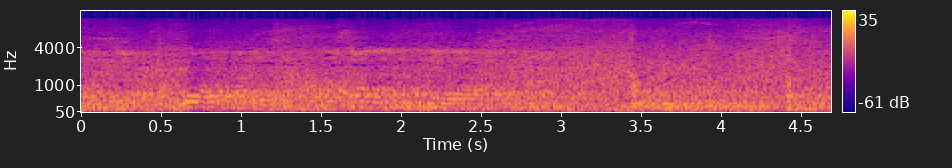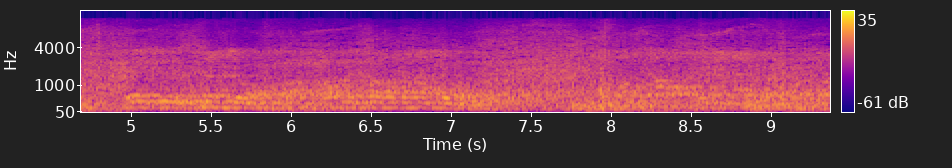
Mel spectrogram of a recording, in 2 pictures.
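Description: Small electric motors of remote-control cars whine and buzz as the cars race around, echoing in a large hall.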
